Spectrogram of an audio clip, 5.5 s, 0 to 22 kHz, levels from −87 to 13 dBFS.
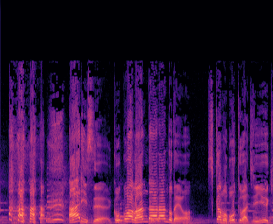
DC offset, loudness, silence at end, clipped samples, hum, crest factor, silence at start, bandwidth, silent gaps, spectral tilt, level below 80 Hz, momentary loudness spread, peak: under 0.1%; -16 LUFS; 0 s; under 0.1%; none; 12 dB; 0 s; 16.5 kHz; none; -2.5 dB/octave; -62 dBFS; 9 LU; -4 dBFS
